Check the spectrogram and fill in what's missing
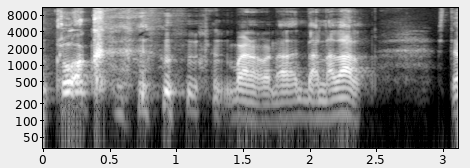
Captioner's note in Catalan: Riu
